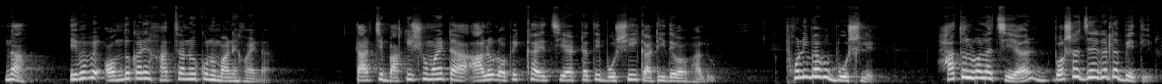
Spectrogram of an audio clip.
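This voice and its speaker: A woman narrates a suspenseful audio story in a high, husky voice. Her pitch moves in lively, dramatic swings as she tells it. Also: brisk. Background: music under the voice.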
